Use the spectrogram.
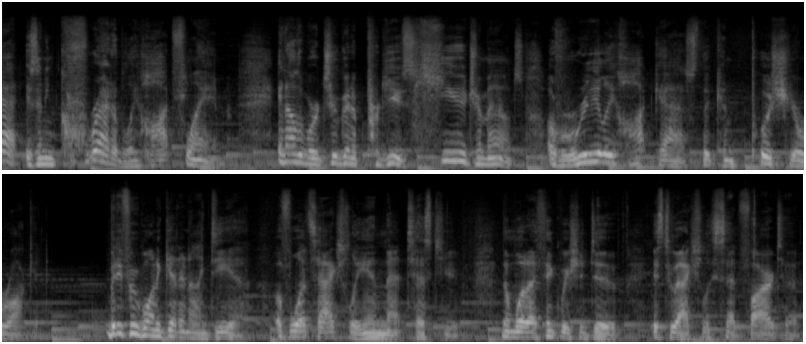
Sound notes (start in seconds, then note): none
